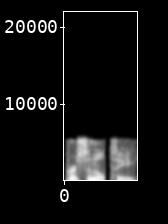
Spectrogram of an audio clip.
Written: personalty

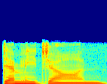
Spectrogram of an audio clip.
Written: demijohn

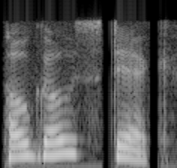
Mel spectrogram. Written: pogo stick

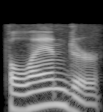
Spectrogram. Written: philander

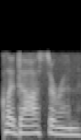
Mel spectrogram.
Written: cladoceran

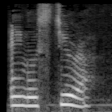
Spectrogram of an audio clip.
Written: angostura

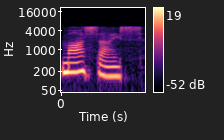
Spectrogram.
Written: Massys

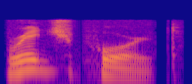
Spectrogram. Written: Bridgeport

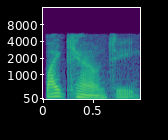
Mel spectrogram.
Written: viscounty

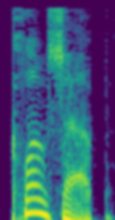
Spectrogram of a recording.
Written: closeup

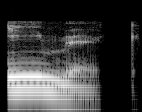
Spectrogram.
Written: emic

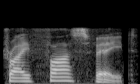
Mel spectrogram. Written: triphosphate

